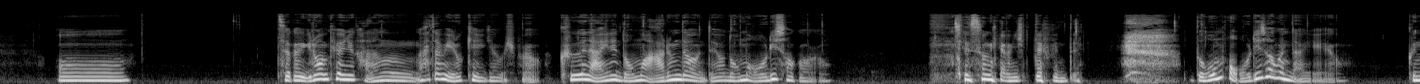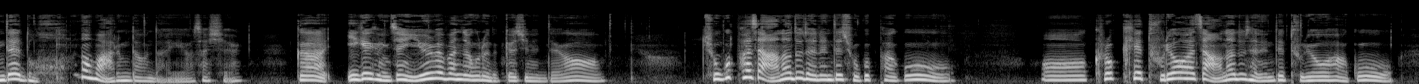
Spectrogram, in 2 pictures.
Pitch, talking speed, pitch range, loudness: 190 Hz, 275 characters per minute, 165-220 Hz, -15 LUFS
